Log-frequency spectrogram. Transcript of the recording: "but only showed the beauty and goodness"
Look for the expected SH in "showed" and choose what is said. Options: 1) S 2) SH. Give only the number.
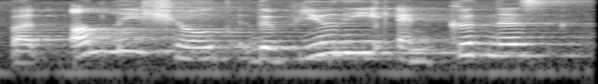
2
